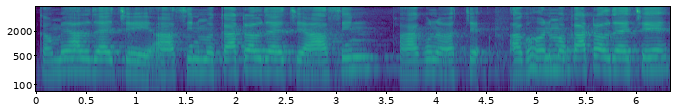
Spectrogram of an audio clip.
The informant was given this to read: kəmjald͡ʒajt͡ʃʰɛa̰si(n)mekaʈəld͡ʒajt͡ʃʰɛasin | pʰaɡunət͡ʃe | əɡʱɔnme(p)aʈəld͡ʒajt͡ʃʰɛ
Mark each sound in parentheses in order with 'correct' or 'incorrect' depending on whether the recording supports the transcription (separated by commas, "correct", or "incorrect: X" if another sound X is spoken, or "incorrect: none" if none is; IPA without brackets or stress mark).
correct, incorrect: k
